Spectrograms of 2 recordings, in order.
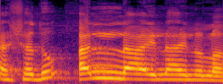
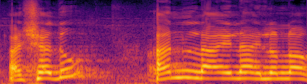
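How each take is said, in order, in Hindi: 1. n की आवाज़ अगले l में मिल जाती है। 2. n की आवाज़ l से पहले साफ़ बोली जाती है। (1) "सही" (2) "गलत है"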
